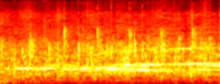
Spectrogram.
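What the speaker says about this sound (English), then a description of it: "So you all give all of those distinguished honorees a big, big Texas round of applause." An audience at a criminal justice awards ceremony applauds its honorees, a steady, dense burst of clapping that fills the room for the whole stretch without letting up.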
